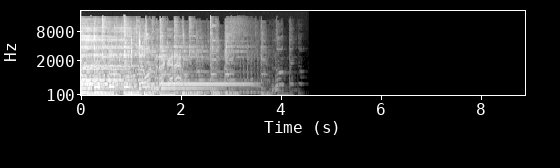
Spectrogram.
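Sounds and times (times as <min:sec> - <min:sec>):
latin blues music: 0:00.0 - 0:04.2.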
